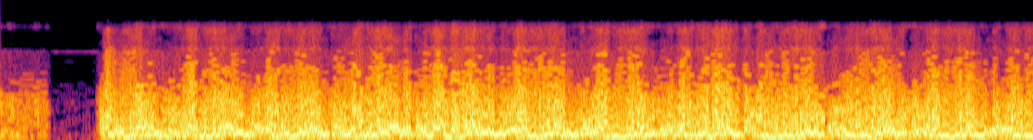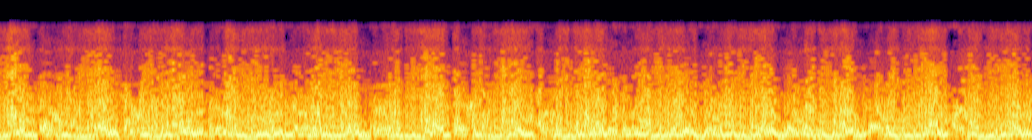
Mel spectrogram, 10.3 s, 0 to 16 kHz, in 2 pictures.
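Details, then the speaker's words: Fetal heartbeat at a 16-week pregnancy check-up, fetus over 11 cm long: fast, rhythmic, loud whooshing thumps on Doppler ultrasound at about 145 beats a minute. "(145bpm) 정도 돼서 엄청 우렁찬 심장 소리를 들을 수 있었습니다."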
